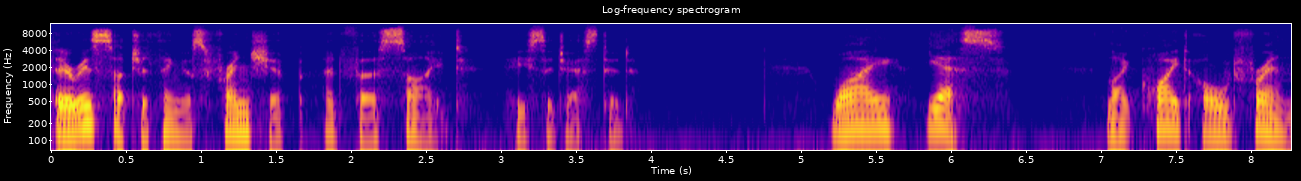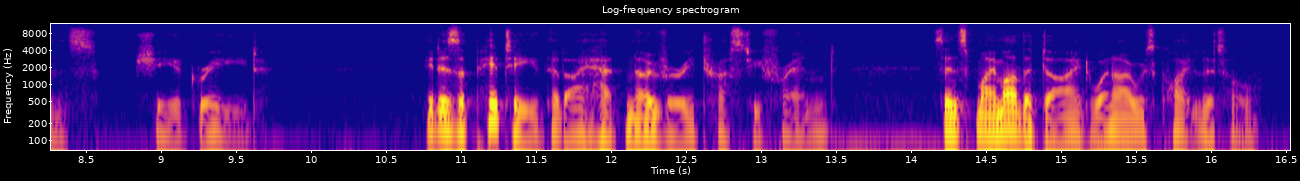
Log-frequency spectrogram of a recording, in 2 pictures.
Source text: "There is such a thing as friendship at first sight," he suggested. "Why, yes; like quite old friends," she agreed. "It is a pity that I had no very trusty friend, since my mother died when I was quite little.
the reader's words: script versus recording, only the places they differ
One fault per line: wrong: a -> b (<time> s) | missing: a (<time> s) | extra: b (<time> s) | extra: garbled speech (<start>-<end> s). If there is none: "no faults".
no faults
